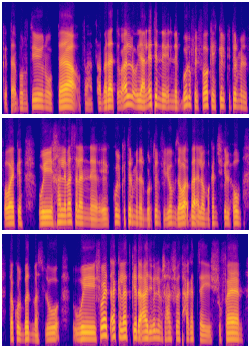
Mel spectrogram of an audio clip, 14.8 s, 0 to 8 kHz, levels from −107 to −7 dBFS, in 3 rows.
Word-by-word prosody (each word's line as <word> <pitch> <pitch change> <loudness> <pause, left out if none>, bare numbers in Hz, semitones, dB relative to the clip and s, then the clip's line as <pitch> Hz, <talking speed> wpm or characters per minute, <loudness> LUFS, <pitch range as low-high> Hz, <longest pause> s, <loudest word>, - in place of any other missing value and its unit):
ت - - -3
بروتين 125 +6 -4
وبتاع، 120 +4 +5
ف 100 - -15 0.2
فبدأت 115 +6 +2
وقال 175 +3 +2
له 130 - -3
يعني 115 -2 +2
لقيت 175 +2 +1
إن 155 -5 -1
إن 120 -1 -5
بيقولوا 150 +8 -3
في 145 - -24
الفواكه 135 +2 -1
كُل 145 - -2
كتير 140 +1 -5
من 125 -2 -8
الفواكه، 115 +3 +1 0.3
وخلِّ 120 +3 +2
مثلًا 120 -8 0 0.3
كُل 140 -2 -4
كتير 130 +2 -4
من 120 -3 -9
البروتين 110 +5 -6
في - - -24
اليوم، 120 +2 -6
سواء 110 0 +5
بقى - - +3
لو 110 -2 -2
ما 105 - -10
كانش 120 -1 -10
فيه 120 - -5
لحوم 120 +2 -3 0.3
تاكل 120 0 -1
بيض 120 +1 0
مسلوق، 115 +5 -4 0.3
وشوية 125 +10 +4
أكلات 165 -1 +3
كده 150 -2 +5
قعد 135 0 +5
يقول 145 +2 -2
لي 140 - -4
مش 125 -2 -10
عارف 125 0 -6
شوية 130 -1 -4
حاجات 125 0 -5
زي 100 -3 -3
الشوفان، 120 +4 +2
125 Hz, 195 wpm, -26 LUFS, 115-135 Hz, 0.3 s, وبتاع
